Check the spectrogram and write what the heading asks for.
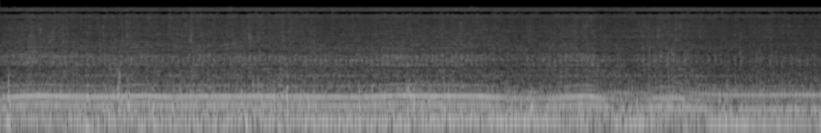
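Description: Snowmobile engine running steadily at cruising speed, its pitch sagging briefly near the end before picking back up.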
